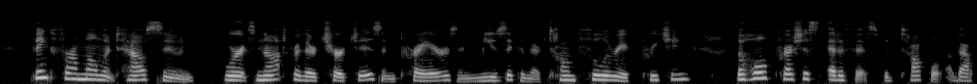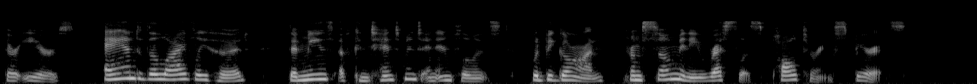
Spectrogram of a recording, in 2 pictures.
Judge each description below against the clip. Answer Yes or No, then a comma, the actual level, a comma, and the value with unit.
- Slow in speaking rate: No, average, 145 wpm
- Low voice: No, high, 205 Hz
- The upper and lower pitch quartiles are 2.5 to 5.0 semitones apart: No, wide, 5.4 semitones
